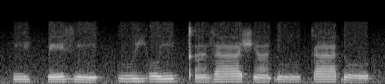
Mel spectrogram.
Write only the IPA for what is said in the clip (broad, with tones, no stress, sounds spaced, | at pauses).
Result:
n i˨ k͡p e˨˦ z ĩ˨ | k uː˦ j oː˦ ɲ u˦ kʼ ã˨ z aː˦ ʃ ã˨ ɗ uː˨ k aː˦ ɗ o˨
